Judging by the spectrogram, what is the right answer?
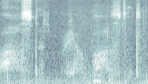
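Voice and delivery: put-on little, small voice. Retelling the patient's first words after the coma: imitating Sterling's little voice. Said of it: "I heard this little voice saying".

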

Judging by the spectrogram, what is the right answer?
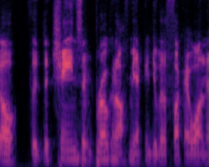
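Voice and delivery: ordinary talk, nothing marked

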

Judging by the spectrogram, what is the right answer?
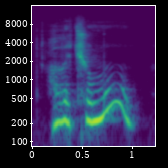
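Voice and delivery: puzzled, bewildered, confused. Reading a story, the butterfly asks the fire a question, puzzled. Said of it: "Спантеличено запитав метелик".

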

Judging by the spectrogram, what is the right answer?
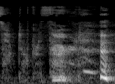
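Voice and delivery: soft, breath-only whisper. Speaker quoting a line on Mean Girls day, whispering.

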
